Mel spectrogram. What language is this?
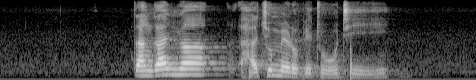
Venda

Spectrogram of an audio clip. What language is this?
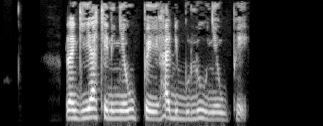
Swahili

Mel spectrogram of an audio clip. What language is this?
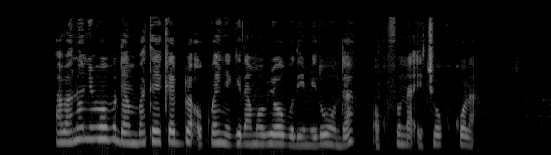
Ganda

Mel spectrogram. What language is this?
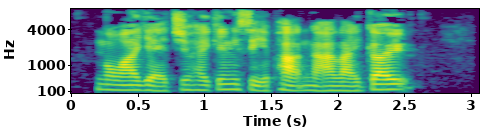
Cantonese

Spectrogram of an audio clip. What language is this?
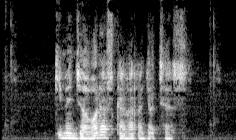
Catalan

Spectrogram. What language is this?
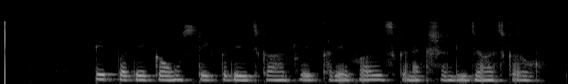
Punjabi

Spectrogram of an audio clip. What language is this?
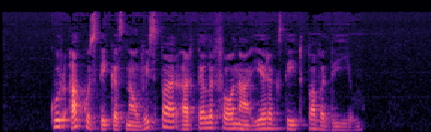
Latvian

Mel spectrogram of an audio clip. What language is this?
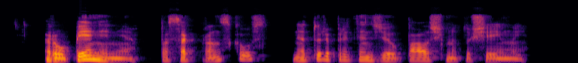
Lithuanian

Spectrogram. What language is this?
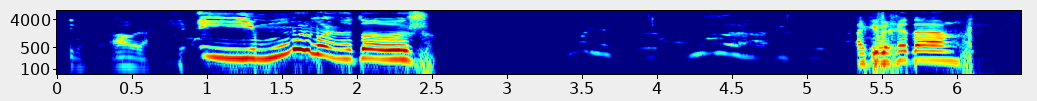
Basque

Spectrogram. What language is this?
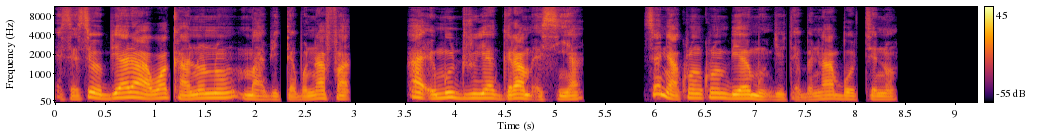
Akan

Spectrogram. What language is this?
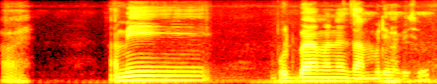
Assamese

